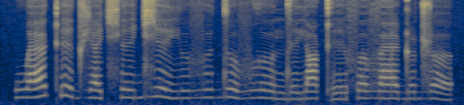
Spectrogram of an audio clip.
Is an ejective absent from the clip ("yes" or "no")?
no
